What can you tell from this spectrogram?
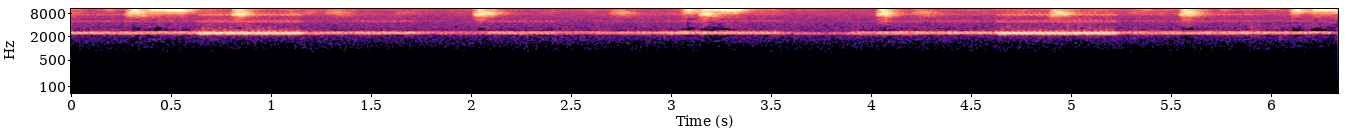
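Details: Night chorus of crickets in Bulgarian grass on a warm summer evening, captured in surround sound; one continuous shrill trill rises and falls in loudness, overlaid by scattered sharp higher chirps.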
